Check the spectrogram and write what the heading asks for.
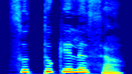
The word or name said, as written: ಸುತ್ತುಕೆಲಸ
